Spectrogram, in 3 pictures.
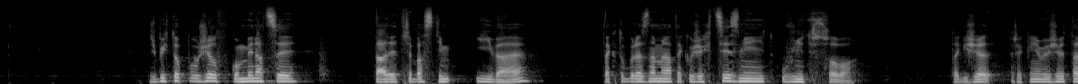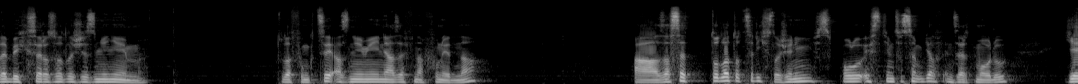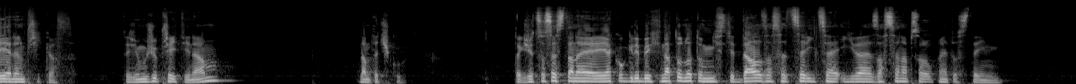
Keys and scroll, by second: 0.0-1.6 typing, 6.8-7.2 typing, 8.9-10.8 typing, 12.1-12.6 typing, 14.5-15.3 typing, 16.3 Escape, 23.0-23.6 typing, 24.7 typing, 27.5-29.0 typing.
